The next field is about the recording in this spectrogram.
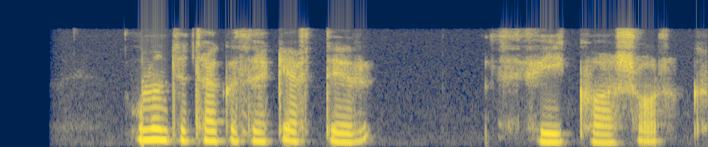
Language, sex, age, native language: Icelandic, female, 11, Icelandic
